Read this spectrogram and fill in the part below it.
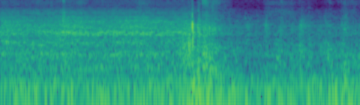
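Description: A passing train rushes by close outside the window.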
